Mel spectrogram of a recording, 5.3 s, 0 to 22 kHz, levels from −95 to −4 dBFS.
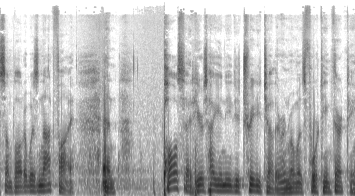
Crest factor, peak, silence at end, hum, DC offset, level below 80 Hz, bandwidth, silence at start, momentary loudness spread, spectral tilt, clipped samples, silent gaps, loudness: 18 dB; -8 dBFS; 0 s; none; under 0.1%; -44 dBFS; 19.5 kHz; 0 s; 13 LU; -5 dB/octave; under 0.1%; none; -26 LUFS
